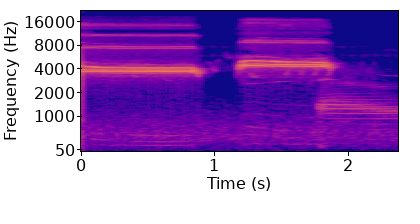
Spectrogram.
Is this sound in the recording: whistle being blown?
yes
